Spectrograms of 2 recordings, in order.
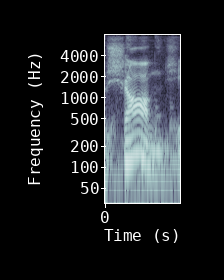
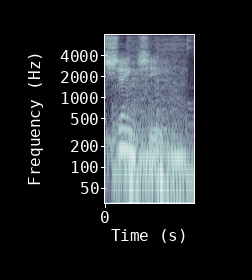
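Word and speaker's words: Shang-Chi: yet you haven't what you did you say shangi yeah you know it's called shangi that's what they all the newscasters say they go Shang Chi yeah it's shangi that's I thought it's Shang right yeah like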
